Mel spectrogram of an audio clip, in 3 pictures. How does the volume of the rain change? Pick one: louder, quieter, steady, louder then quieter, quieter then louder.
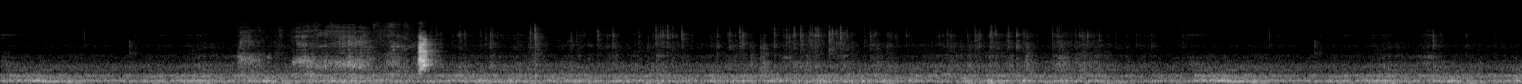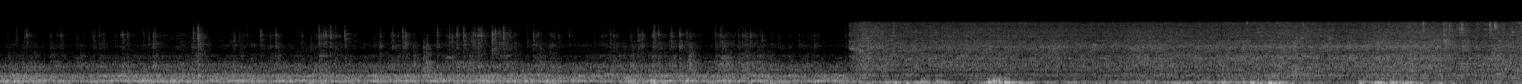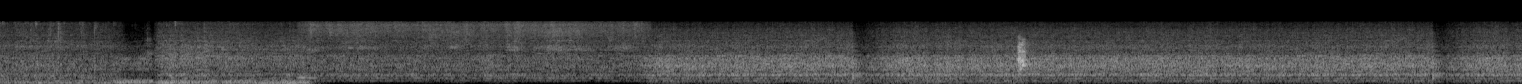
steady.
